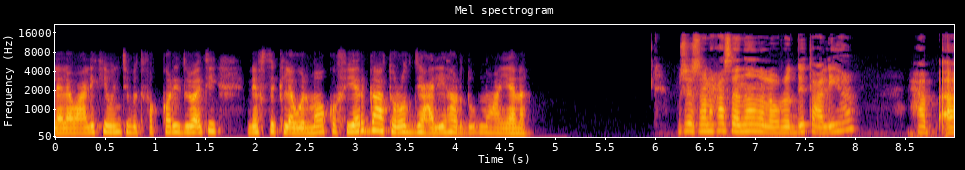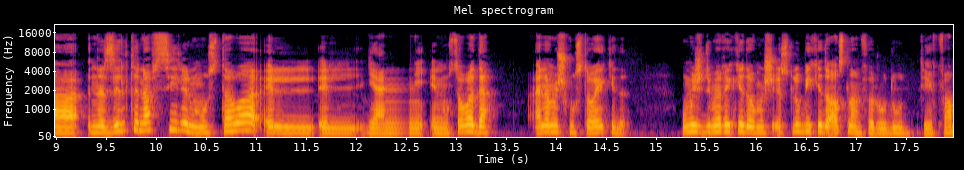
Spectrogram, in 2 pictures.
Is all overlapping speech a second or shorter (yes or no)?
yes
